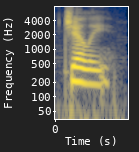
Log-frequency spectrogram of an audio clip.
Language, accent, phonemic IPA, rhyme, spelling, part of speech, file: English, US, /ˈd͡ʒɛli/, -ɛli, jelly, noun / verb / adjective, En-us-jelly.ogg
- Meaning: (noun) A dessert made by boiling gelatine (or a plant-based alternative such as agar or carrageenan), sugar and some flavouring (often derived from fruit) and allowing it to set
